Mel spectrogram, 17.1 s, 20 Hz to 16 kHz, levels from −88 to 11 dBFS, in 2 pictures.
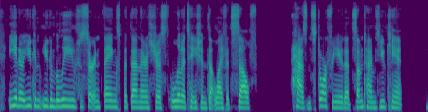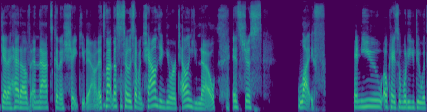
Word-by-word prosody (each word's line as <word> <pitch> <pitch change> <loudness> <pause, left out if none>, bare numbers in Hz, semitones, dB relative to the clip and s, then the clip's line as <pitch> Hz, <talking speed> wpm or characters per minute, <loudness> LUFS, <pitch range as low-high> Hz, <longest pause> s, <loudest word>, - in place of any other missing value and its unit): you 235 +2 +2
know, 225 -2 +2
you 230 +2 0
can 215 -2 -2
you 225 -1 0
can 220 -2 0
believe 215 0 0
certain 195 -1 -2
things, 200 -1 -1
but 190 - -4
then 185 -1 +1
there's 180 -1 -2
just 180 +4 -3
limitations 190 -3 -1
that - - 0
life 170 -1 0
itself 175 -2 +1 0.8
has 175 -1 +2
in 165 - -9
store 220 +7 0
for - - -7
you 180 -1 -3
that 170 - -1
sometimes 185 -2 -2
you 195 0 -2
can't 175 -3 -3 0.5
get 175 -3 +4
ahead 185 +3 +3
of, 170 -1 +3
and 180 0 -2
that's 175 +1 +3
gonna 165 -6 -1
shake 165 - -2
you - - -4
down, - - -1
it's 255 - +1
not 225 -1 +6
necessarily 215 -2 +3
someone 185 -6 +1
challenging 215 -2 +3
you 180 -1 -2
or 160 0 +1
telling 220 0 +2
you 165 - -7
no, 150 -2 +1 0.4
it's 195 -2 0
just 190 -2 0 0.7
life. - - +2 0.6
And 190 +1 +2
you 210 0 0
okay, 195 -1 +3
so, 195 - -2
what 185 0 +1
do - - +1
you 180 - -4
do 185 -1 +1
with 170 +1 -2
190 Hz, 200 wpm, -23 LUFS, 175-210 Hz, 0.8 s, not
